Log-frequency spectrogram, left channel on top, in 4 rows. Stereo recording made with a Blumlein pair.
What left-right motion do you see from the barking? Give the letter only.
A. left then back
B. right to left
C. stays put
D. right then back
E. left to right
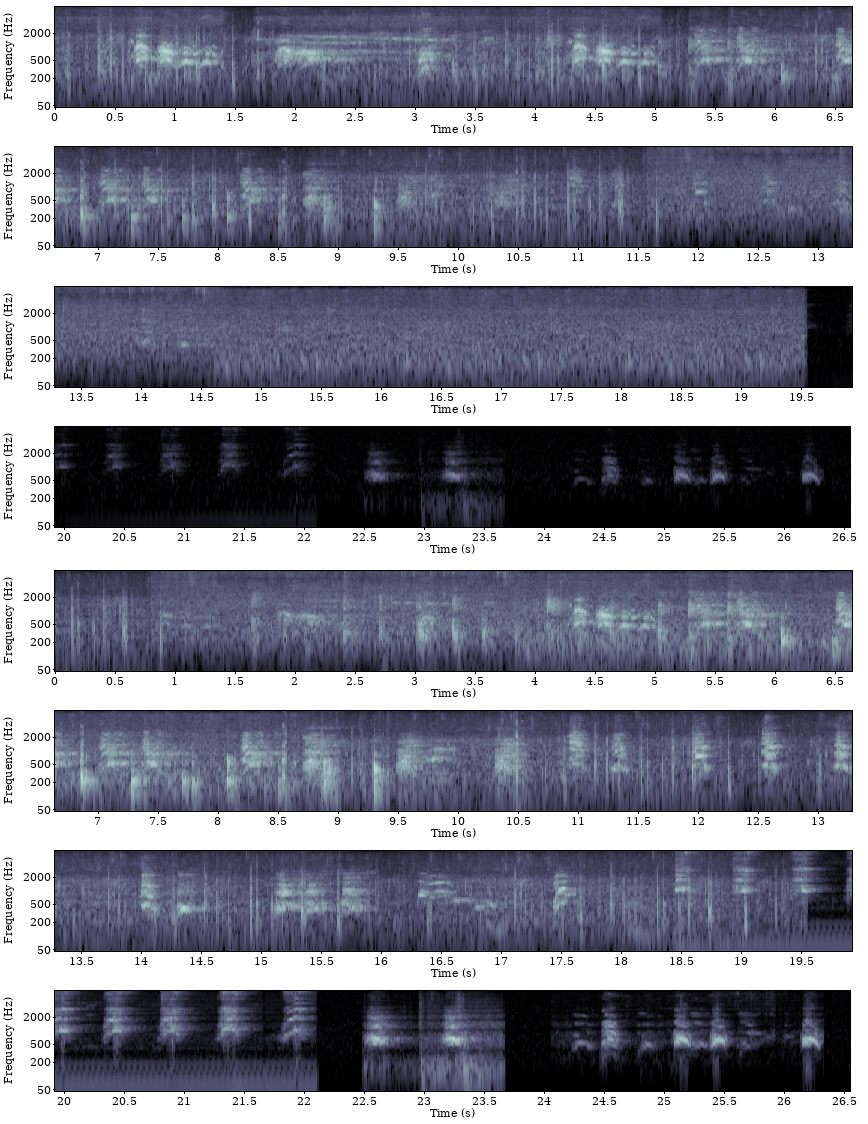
E.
